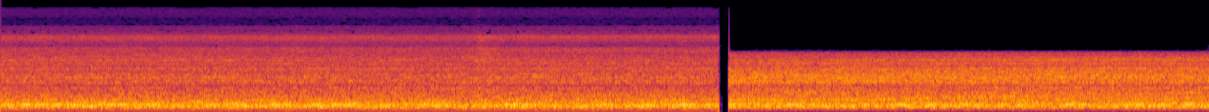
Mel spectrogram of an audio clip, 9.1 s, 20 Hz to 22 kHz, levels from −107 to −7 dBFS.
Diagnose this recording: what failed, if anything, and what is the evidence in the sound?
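Input switched to a poorer device, at 5.38 s and lasting to the end. After an 80 ms silence, the sound turns dull and boxy, with nothing above 3.2 kHz, and a faint new background noise sits well below the signal while the overall level stays about the same. At the capture/driver stage, the system likely moved mid-recording to a narrower-band microphone or a headset call profile, which brings its own bandwidth and noise.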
